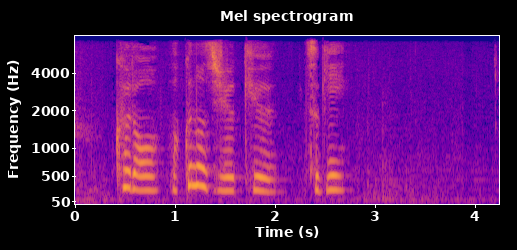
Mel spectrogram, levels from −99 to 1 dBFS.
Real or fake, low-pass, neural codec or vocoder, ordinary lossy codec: real; 7.2 kHz; none; AAC, 32 kbps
